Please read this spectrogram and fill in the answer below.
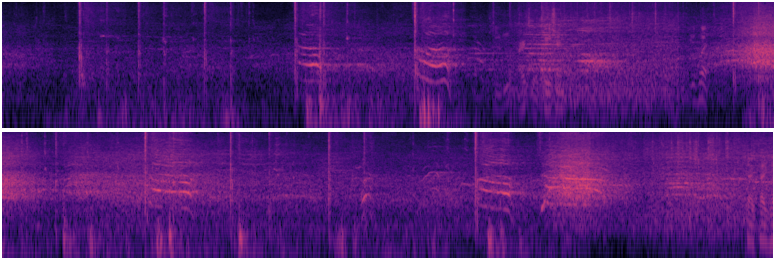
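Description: Badminton rally on an indoor court: sharp cracks of rackets striking the shuttlecock and squeaks of shoes on the court, with the crowd cheering and shouting in two swells, about ten seconds in and near the end.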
